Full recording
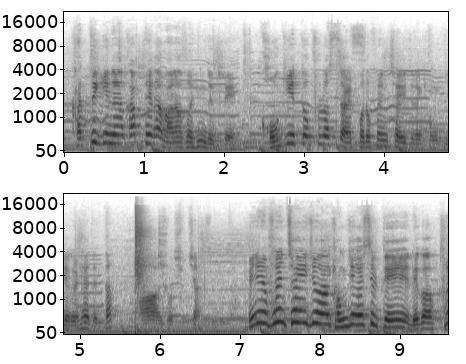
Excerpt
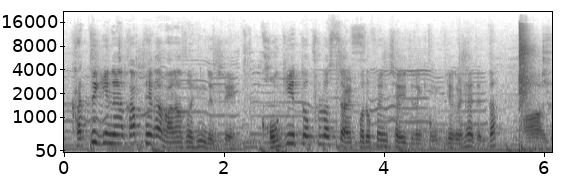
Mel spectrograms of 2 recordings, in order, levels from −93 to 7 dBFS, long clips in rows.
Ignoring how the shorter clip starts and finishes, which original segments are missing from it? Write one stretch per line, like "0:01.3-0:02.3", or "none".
none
